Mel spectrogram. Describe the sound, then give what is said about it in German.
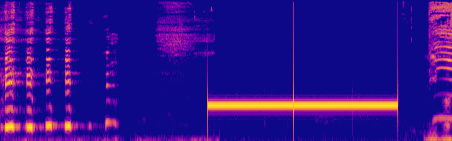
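A loud, steady censor bleep at a single pitch holds for about two seconds, cutting off a man's voice; talking is heard before and resumes right after it. “Ich glaube, wir haben, wir haben das erste Mal in, unserem, in unserer Show jetzt ein Piepsen drin gehabt.”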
